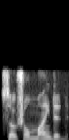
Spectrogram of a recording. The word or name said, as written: social-minded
